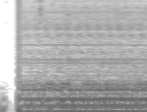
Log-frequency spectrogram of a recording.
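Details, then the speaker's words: Rover Classic Mini MPI after in-tank fuel pump replacement and battery recharge, about eight or nine litres of fuel in tank; deep, steady, even idle with no misfires or ticks, engine running normally. "so what a relief the thing's going"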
